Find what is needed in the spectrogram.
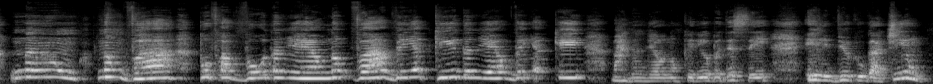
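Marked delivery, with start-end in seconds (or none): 0.1-5.9 higher, louder urgent begging; urgent pleading. Acted. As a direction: call him back in alarm. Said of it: "E Luiz pediu".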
